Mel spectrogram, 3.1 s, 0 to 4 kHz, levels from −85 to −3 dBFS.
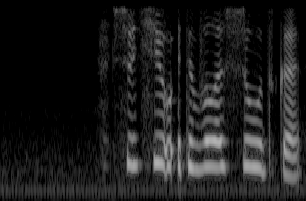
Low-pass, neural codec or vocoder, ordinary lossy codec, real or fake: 3.6 kHz; none; AAC, 32 kbps; real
